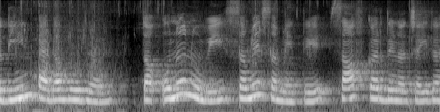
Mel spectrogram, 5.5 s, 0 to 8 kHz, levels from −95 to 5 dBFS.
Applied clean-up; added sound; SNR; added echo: neural separator model SepFormer DNS4.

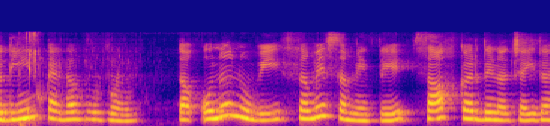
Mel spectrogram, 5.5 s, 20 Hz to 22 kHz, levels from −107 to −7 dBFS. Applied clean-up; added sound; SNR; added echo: neural mask model DeepFilterNet 3.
